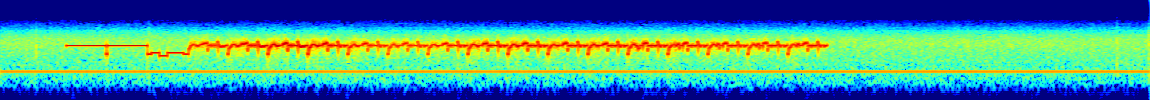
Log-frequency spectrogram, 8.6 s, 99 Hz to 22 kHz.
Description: SSTV (slow-scan television), Robot 72, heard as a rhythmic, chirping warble, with radio static and a steady whistle near 460 Hz.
